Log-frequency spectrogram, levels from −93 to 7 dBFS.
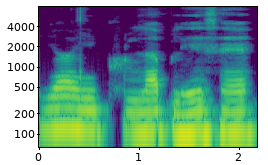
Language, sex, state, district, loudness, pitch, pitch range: Hindi, male, Jharkhand, Ranchi, -11 LUFS, 110 Hz, 105-115 Hz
